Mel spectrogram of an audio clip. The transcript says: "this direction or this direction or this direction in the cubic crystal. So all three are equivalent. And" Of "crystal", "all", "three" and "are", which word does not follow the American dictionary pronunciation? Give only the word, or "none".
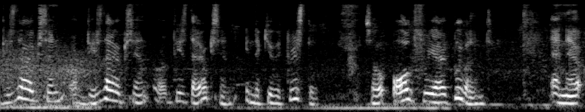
three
